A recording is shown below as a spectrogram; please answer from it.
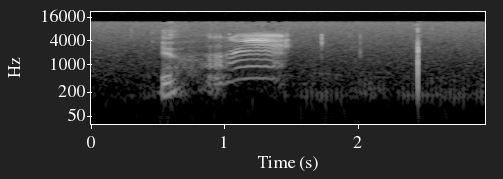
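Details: Norwegian Forest cat indoors giving a single rising-then-falling meow about half a second long, preceded by a short sound and followed by a sharp click.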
